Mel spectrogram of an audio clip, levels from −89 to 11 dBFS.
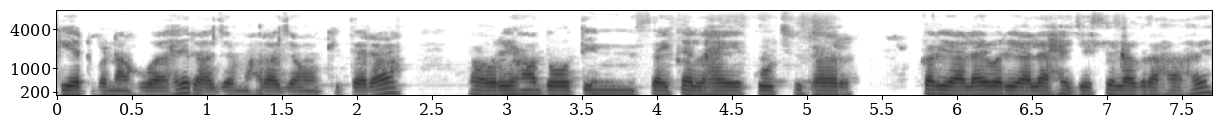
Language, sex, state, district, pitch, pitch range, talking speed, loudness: Hindi, male, Chhattisgarh, Balrampur, 135 Hz, 130-140 Hz, 170 wpm, -17 LUFS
